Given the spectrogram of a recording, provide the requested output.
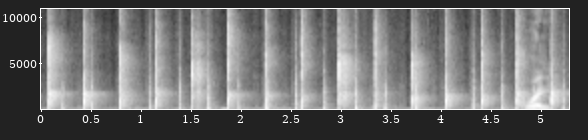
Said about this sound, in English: Great. I apologize. My clapping was muted because I'm wearing gloves. It's still clapping. And I like that we had two. We didn't even plan this. It's a raw feed. But we had two distinct clapping sounds.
